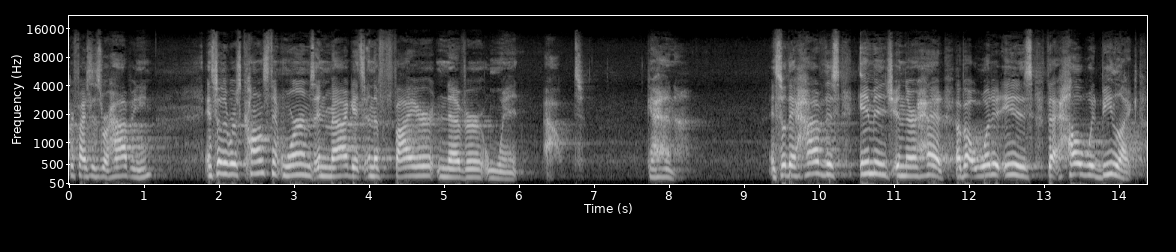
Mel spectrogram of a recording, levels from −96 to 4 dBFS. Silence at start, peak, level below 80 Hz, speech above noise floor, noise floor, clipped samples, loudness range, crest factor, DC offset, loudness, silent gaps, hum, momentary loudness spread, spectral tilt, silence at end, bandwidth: 0 s; -8 dBFS; -68 dBFS; 36 dB; -56 dBFS; under 0.1%; 9 LU; 12 dB; under 0.1%; -20 LUFS; none; none; 13 LU; -2.5 dB/octave; 0 s; 15.5 kHz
